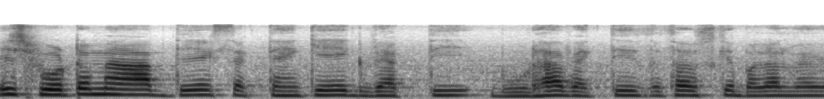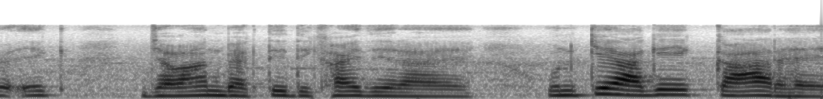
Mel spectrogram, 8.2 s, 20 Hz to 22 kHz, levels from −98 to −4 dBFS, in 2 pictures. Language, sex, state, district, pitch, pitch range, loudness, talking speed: Hindi, male, Bihar, Kishanganj, 180 Hz, 165-190 Hz, -17 LUFS, 195 wpm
